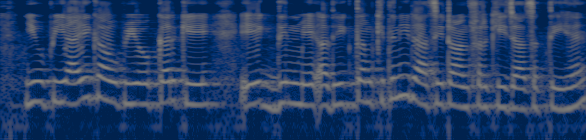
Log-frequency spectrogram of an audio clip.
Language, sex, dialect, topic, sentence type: Hindi, female, Marwari Dhudhari, banking, question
